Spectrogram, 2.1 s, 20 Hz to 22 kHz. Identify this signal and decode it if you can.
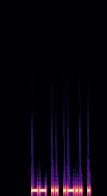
Morse code, heard as a keyed tone, about 30 wpm, 700 Hz. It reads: MILE
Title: Sentences from Top 400 Words - New Word Drill - 30wpm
